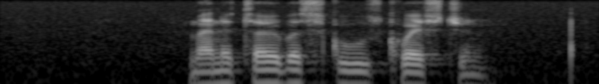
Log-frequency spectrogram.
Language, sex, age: English, male, 23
